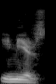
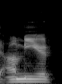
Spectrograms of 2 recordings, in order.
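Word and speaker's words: Ymir: little bit of story I mispronounced emir's name I said Amir and then um what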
